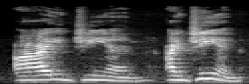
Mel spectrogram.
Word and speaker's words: Aegean: Aegean, the Aegean, as in the Aegean Sea.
